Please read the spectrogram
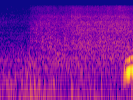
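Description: Shrimp and diced vegetables sizzling in a frying pan, a steady hiss that comes up about half a second in. Near the end a man's voice shouts 'Woo!'.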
